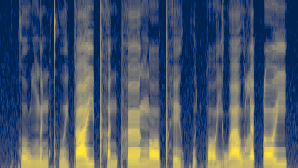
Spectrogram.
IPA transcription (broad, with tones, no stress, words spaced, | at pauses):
ko˨˧wŋɵ˨˥nkʷʰe˨˩jpaː˥j pʰɐ˨npʰœː˥ŋɔː˨˧pʰe˨j kʷɐ˨t̚pɔː˨˩jwaː˥w lɐ˥t̚ɔː˥j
